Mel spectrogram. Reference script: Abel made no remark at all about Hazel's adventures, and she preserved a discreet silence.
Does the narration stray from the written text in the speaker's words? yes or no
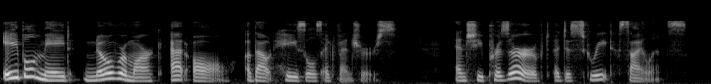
no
